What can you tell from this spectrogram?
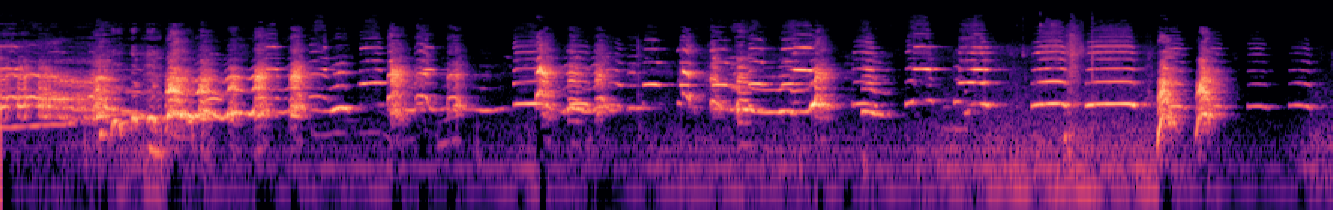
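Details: Several dogs howl and bark in response to a recorder being played; sliding, wavering howls overlap with sharp barks and the recorder's steady piping notes throughout.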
